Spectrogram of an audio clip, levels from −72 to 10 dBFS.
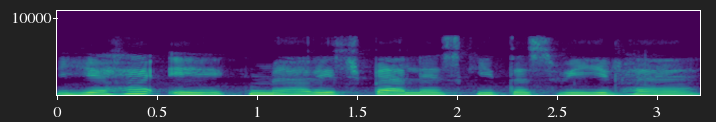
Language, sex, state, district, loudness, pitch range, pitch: Hindi, female, Bihar, Gaya, -16 LUFS, 210-225 Hz, 220 Hz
